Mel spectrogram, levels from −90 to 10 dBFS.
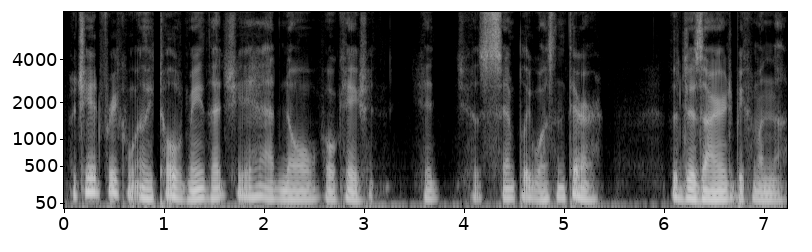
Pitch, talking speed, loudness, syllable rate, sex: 95 Hz, 175 wpm, -20 LUFS, 5.7 syllables/s, male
